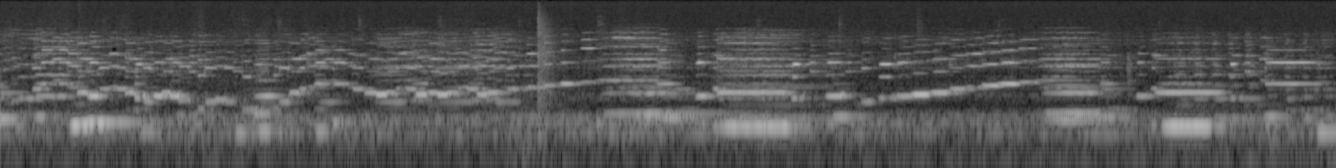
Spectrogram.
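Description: Clarinet playing a flowing melody in rising and falling runs over low bowed notes from a cello, in a small clarinet-and-strings ensemble. There is a single brief click about seven seconds in.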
